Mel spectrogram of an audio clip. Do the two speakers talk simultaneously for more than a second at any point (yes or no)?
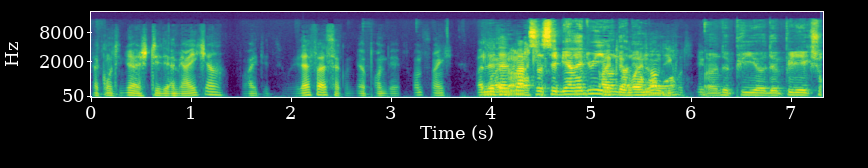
yes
